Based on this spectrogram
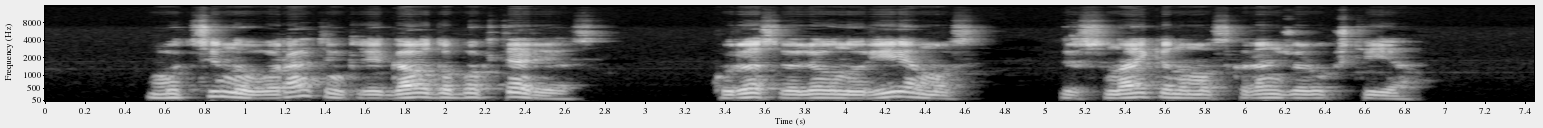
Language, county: Lithuanian, Šiauliai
